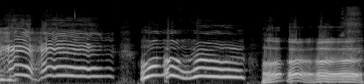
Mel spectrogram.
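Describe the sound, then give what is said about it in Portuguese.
A person mimics a rooster's crow with their voice, imitating one rooster among many roosters crowing, producing three loud, drawn-out calls that swoop up and down in pitch, separated by brief pauses. “no meio daqueles galos todos a cantar, há um que diz só”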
